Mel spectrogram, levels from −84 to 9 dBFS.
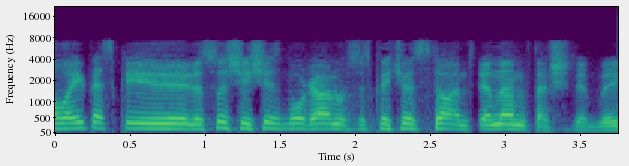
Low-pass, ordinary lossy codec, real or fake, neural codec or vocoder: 7.2 kHz; AAC, 48 kbps; fake; codec, 16 kHz, 0.5 kbps, X-Codec, HuBERT features, trained on general audio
